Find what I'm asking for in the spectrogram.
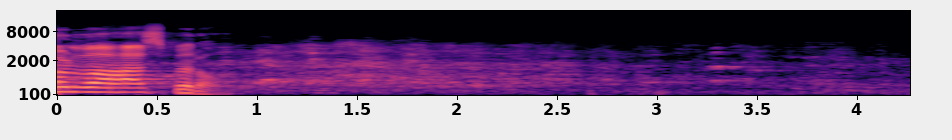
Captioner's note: laughter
